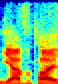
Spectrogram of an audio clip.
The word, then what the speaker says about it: Yavapai: Yavapai is exactly the right pronunciation for that.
